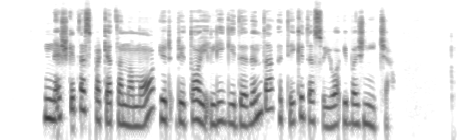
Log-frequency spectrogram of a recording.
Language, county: Lithuanian, Klaipėda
